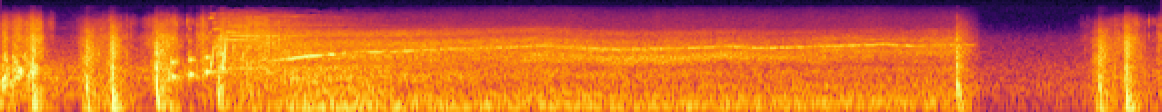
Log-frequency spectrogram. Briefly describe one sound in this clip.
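A rising whoosh sounds as a game character flies through the air.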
